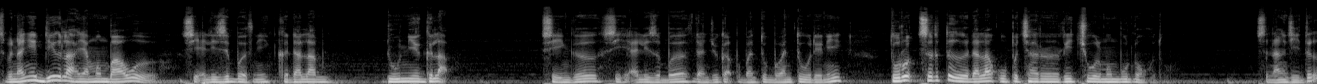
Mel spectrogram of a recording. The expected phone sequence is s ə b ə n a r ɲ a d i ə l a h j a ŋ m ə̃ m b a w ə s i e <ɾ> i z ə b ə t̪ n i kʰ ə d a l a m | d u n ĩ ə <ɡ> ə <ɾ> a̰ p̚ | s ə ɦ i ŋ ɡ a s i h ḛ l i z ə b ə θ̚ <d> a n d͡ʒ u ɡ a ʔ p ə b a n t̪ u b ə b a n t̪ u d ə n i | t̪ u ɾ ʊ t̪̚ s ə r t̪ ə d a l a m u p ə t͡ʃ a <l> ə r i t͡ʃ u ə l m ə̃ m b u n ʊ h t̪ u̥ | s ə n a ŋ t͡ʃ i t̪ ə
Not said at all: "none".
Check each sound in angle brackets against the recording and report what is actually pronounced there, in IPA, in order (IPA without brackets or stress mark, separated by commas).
l, ɡ, l, d, ɾ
